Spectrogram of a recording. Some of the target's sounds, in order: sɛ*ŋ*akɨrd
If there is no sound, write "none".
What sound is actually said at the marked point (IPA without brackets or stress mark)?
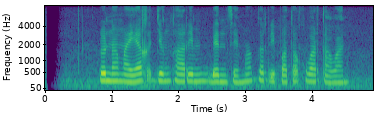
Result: m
